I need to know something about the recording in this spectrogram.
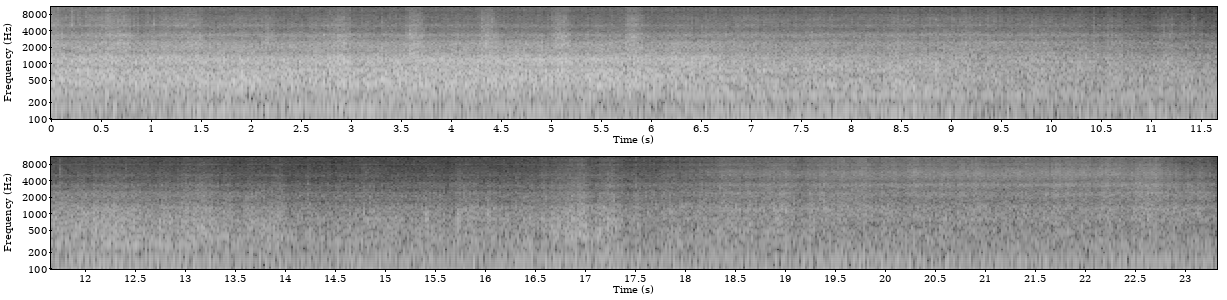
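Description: A car wash machine hums steadily.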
